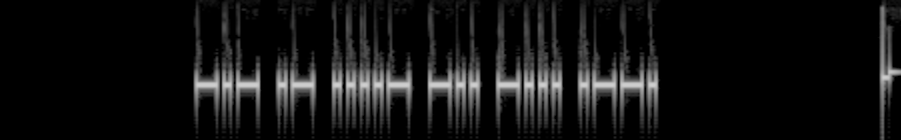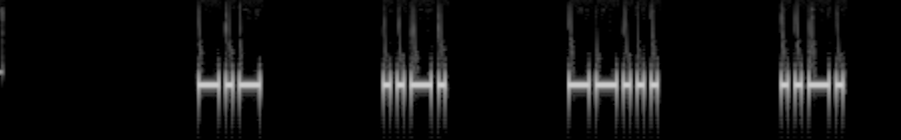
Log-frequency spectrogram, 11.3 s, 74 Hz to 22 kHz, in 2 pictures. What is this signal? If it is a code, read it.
Morse code, heard as a keyed tone, about 28 wpm, spaced as for 16 wpm, 700 Hz. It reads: KA4DBP KF7F
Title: USA Call Signs - 6 Characters - 6x Character Spacing - 28wpm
